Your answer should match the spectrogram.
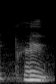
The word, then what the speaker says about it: plus: Quand l'adjectif commence par une consonne, on ne doit pas prononcer le S. On dit plus.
